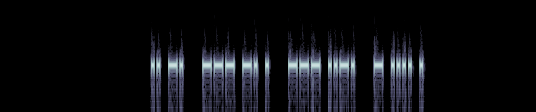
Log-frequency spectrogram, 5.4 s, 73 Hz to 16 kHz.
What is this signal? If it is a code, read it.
Morse code, heard as a keyed tone, about 44 wpm, 700 Hz. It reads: IN ONE OF THE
